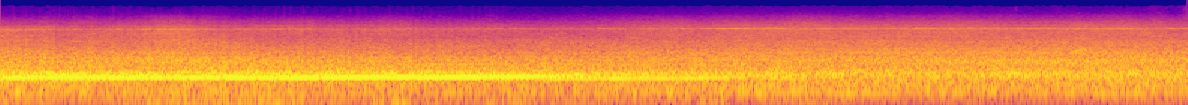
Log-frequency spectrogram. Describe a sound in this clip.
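A jet engine whines and roars loudly, then eases off slightly.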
